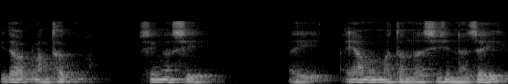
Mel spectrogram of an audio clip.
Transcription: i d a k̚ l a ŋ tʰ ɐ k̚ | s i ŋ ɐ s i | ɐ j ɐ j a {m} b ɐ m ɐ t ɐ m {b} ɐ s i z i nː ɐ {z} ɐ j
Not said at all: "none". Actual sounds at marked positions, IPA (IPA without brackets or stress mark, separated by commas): m, d, z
